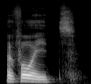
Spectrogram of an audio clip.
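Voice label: "avoids", British English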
